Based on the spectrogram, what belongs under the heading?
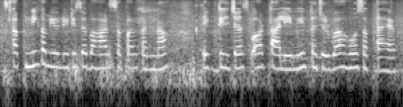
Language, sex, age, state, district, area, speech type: Urdu, female, 18-30, Delhi, East Delhi, urban, spontaneous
